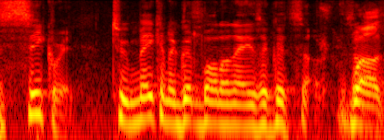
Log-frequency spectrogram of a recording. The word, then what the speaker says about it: Bolognese: this morning to make a special short rib bolognaise recipe Bolognese I said it right well this is basically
